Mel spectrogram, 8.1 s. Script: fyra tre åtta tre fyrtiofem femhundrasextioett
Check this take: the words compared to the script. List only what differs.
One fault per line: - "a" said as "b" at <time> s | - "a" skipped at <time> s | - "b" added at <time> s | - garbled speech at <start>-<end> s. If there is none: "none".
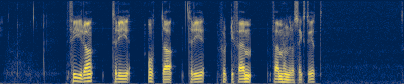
none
